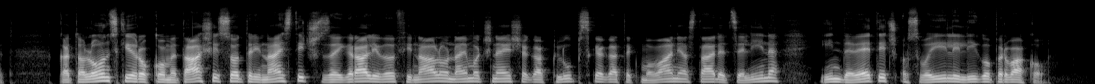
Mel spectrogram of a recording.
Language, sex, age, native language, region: Slovenian, male, 30-49, Slovenian, Savinja region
